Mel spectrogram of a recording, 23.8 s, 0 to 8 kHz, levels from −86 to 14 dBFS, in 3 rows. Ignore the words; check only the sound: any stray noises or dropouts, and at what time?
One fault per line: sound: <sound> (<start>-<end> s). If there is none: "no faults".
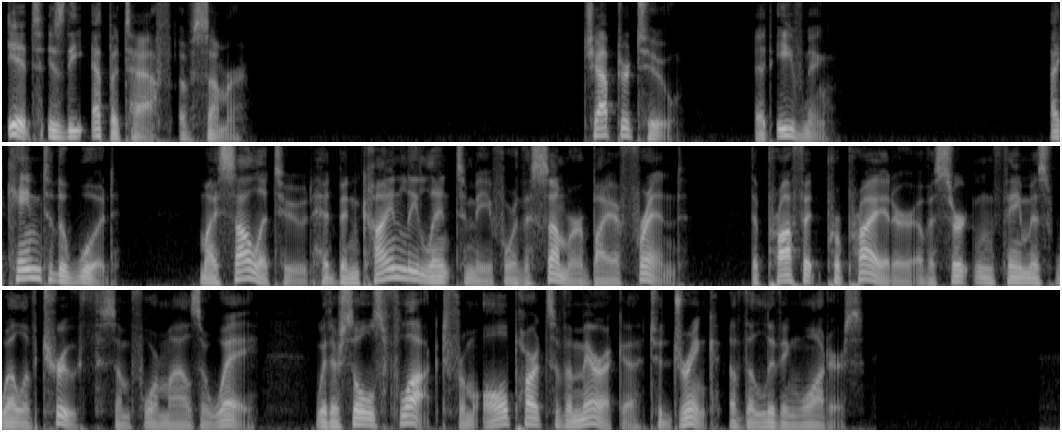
no faults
